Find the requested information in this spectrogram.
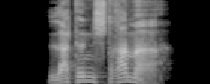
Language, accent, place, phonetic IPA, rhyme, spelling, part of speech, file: German, Germany, Berlin, [ˌlatn̩ˈʃtʁamɐ], -amɐ, lattenstrammer, adjective, De-lattenstrammer.ogg
- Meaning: inflection of lattenstramm: 1. strong/mixed nominative masculine singular 2. strong genitive/dative feminine singular 3. strong genitive plural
